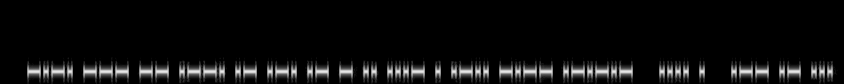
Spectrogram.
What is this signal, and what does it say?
Morse code, heard as a keyed tone, about 30 wpm, 600 Hz. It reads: COMPARATIVELY. HE WAS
